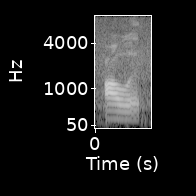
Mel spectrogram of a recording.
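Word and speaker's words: hour: तो बच्चों मैं बता दूं, एच जो है यहाँ पर साइलेंट है। जो हमारी साउंड आती है वो मात्राओं वाली साउंड आती है, जैसे कि आवर, आ की मात्रा होती है हमारी, ऑनेस्ट ओ की मात्रा होती है हमारी।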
